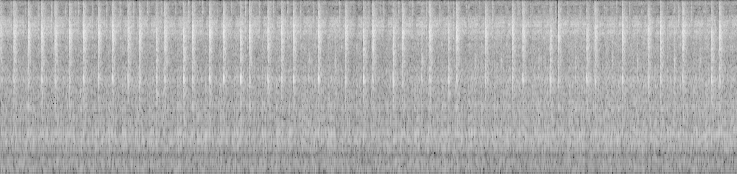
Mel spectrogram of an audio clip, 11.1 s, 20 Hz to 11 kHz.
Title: Atomic 4 Popping noise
